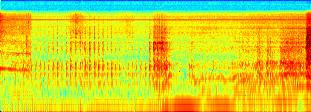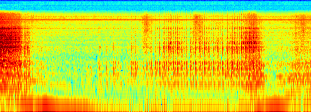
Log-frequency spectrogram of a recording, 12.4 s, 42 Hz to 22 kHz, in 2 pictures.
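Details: Toyota Caldina 210 3S-GTE engine knock: an uneven clatter of knocks rising and falling as the engine is revved, audible over the running engine; cause unknown, later fixed.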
